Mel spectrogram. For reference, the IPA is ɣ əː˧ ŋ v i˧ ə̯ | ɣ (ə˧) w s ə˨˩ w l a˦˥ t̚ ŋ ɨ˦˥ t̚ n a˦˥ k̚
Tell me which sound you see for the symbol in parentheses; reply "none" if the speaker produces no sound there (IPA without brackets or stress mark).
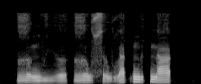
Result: ə˧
